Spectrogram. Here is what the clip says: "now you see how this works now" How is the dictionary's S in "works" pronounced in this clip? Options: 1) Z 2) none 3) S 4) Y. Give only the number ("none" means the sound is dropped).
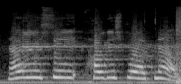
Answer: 2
